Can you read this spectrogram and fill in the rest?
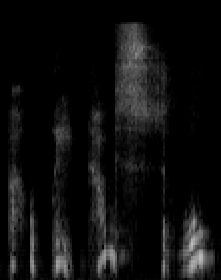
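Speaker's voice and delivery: hushed, awed whisper. Retold or imitated. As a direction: breathe it out like a discovery. Acted quote of sudden realisation.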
